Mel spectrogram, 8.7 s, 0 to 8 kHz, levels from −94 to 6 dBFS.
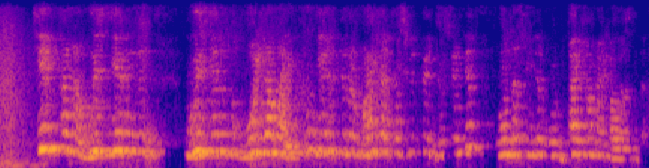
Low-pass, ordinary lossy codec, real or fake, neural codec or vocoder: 7.2 kHz; Opus, 16 kbps; real; none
